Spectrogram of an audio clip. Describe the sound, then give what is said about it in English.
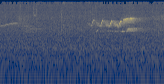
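A cerulean warbler sings a quick, buzzy run of high notes rising at the end, over a steady hiss of rain-like background noise. “Cerulean Warbler”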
